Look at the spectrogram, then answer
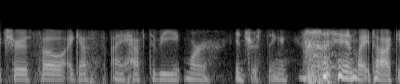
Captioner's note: laughs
